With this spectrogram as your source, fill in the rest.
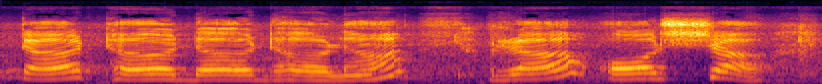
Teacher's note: ये सभी वर्ण री, ट वर्ग, र और श, ये सभी वर्ण मूर्धा के अंतर्गत आते हैं। मूर्धा यानी जीभ हमारे ऊपर वाले हिस्से को टच करती है तो उनसे ये बोले जाते हैं। तो ऐसे वर्ण जिनका उच्चारण स्थान मूर्धा है मूर्धन्य वर्ण कहलाते हैं।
